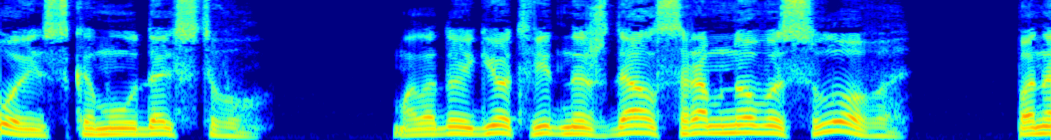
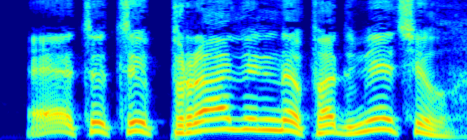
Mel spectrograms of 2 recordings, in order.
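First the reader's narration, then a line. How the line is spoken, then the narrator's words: Laughing. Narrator (Russian): засмеялся Тьельвар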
